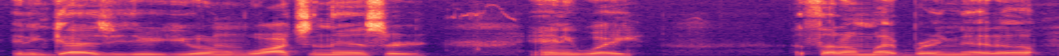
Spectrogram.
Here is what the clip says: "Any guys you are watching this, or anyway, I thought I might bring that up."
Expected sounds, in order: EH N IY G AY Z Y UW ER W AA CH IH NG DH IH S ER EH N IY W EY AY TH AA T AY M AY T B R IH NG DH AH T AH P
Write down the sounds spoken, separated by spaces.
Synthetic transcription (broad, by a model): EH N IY G AY Z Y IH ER W AA CH IH NG DH IH S ER EH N IY W EY AY TH AA T AY M AY T B R IH NG DH AH T AH P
